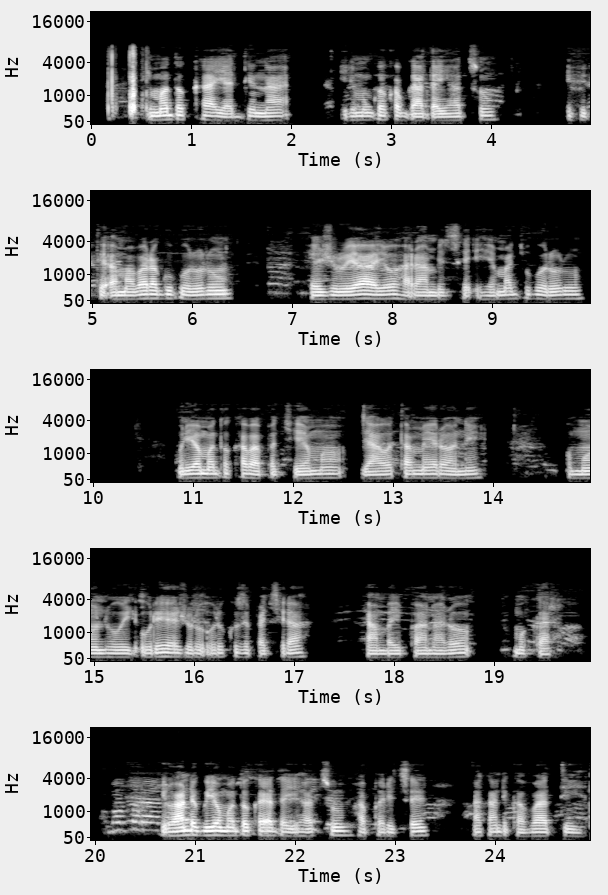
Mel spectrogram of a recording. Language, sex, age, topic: Kinyarwanda, male, 25-35, government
